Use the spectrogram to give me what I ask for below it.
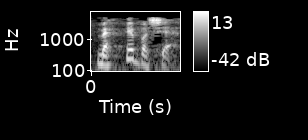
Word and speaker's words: Mephibosheth: I can't say his name. Mephibosheth. There you go.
